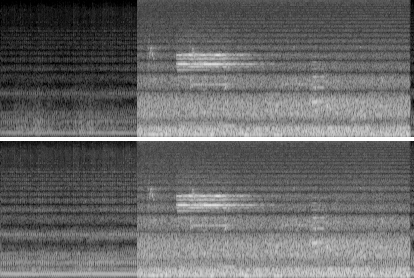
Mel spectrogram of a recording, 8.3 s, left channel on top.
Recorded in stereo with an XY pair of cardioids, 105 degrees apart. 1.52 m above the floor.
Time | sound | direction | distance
0.0 | an engine running | 65° right | ?
2.7 | a car horn | 5° right | ?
